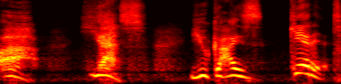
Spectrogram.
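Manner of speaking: mock delight. Retelling Jesus's reply to Simon Peter, acting out Jesus's joy. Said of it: "you can just hear the joy in Jesus's voice".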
